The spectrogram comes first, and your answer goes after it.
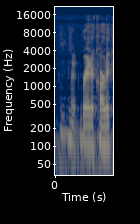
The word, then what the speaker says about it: bradycardic: to the heart rate so breda karthik or brady karthik bradycardic is how you pronounce it that would be a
